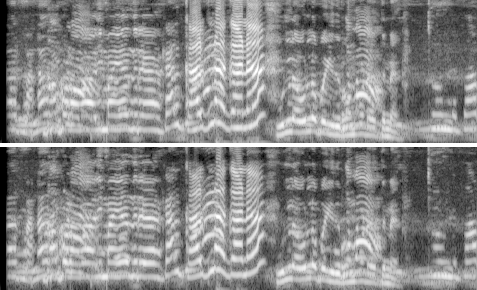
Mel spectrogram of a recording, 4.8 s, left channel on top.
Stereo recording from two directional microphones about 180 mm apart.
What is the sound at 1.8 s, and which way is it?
Speech, 15° right (ahead or behind).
